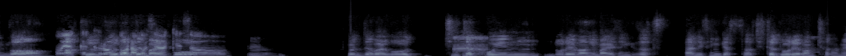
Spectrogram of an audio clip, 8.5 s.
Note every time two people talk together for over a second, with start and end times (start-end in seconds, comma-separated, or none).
0.6-2.1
